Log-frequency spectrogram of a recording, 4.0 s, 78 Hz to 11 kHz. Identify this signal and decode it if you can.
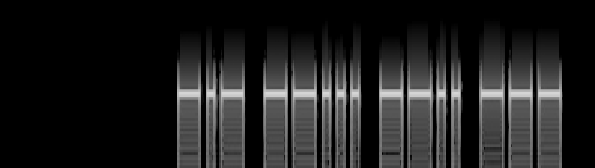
Morse code, heard as a keyed tone, about 25 wpm, 700 Hz. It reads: K7ZO
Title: NA SOTA Chaser Callsigns 25wpm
